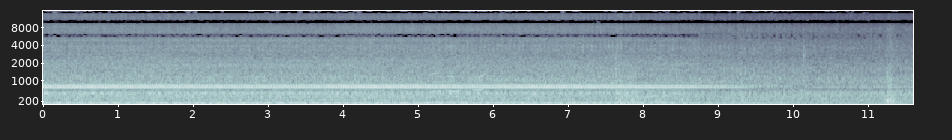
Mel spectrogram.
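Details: Carbureted Nissan B13 GA13 after a crank-only, no-start, no-spark fault, radiator fan wiring repaired back to the automatic switch instead of direct ignition feed: even, steady idle with a constant high tone over it, no knocks or stumbles, warming up.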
